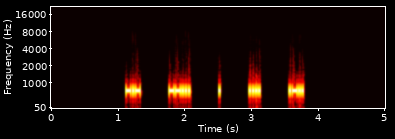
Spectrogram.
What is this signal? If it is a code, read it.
Morse code, heard as a keyed tone, about 52 wpm, spaced as for 17 wpm, 700 Hz. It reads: K7EHL
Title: USA Call Signs - 5 Characters - 6x Character Spacing - 50wpm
